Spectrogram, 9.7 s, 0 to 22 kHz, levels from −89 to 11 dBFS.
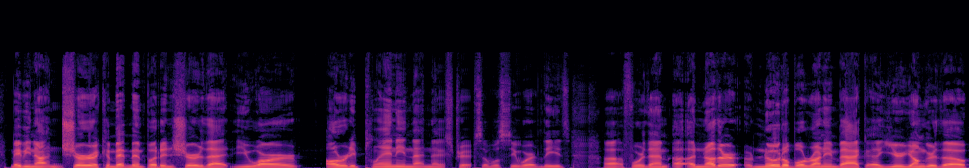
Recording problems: choppy; occasionally; from 0.5 to 3.5 s and at 4.5 s; 4% of the speech affected

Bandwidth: 15 kHz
